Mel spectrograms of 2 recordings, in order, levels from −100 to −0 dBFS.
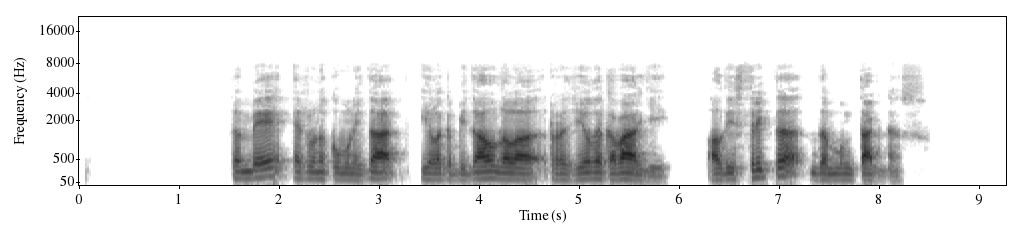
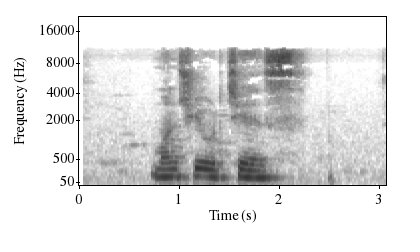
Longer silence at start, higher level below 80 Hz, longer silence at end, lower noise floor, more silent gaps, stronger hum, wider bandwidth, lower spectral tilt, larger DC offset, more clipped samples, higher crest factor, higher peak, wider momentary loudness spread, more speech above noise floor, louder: first, 1.55 s vs 0.7 s; about the same, -66 dBFS vs -62 dBFS; first, 1.1 s vs 0.55 s; first, under -90 dBFS vs -66 dBFS; first, 3.31-3.41 s, 5.90-6.27 s vs none; neither; second, 6.4 kHz vs 11.5 kHz; first, -8 dB/octave vs -3.5 dB/octave; neither; neither; about the same, 22 dB vs 20 dB; about the same, -4 dBFS vs -6 dBFS; about the same, 15 LU vs 13 LU; first, over 66 dB vs 41 dB; about the same, -24 LUFS vs -23 LUFS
